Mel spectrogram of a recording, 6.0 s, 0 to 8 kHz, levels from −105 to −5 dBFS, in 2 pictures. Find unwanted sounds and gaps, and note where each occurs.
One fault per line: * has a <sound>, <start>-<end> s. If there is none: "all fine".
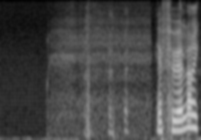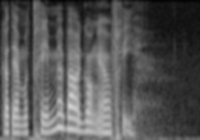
* has a laugh, 1.3-2.0 s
